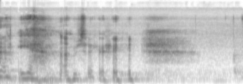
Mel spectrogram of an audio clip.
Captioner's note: chuckling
